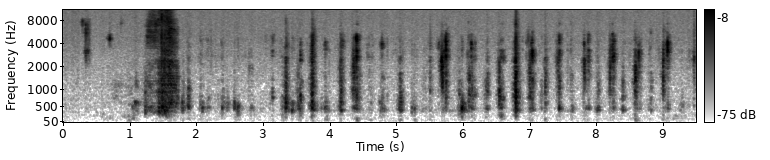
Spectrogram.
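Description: Close-miked chewing of a mouthful of anchovy and egg fried rice: a run of small wet clicks and smacks at about four a second, with a short breathy rush of noise about a second and a half in.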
